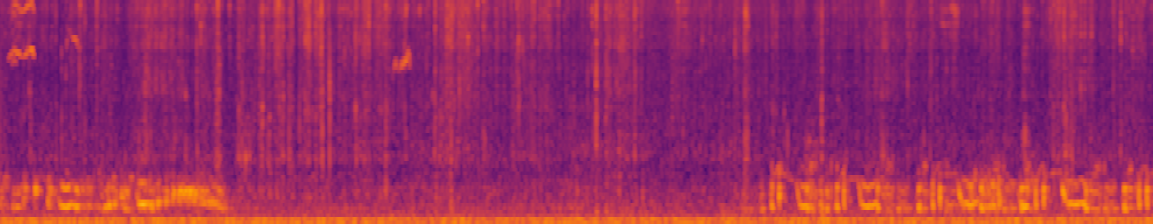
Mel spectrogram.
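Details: A father pigeon pumps food into his one-day-old chick; two spells of busy, warbling squeaky notes, one at the start and a longer run near the end, separated by a quiet stretch with low hum.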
